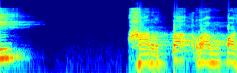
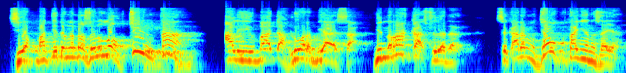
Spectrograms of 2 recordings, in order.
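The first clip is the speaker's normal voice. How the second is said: high-pitched, indignant sermon; punchy preacher's outcry, pitched high; fervent preaching; 6 semitones higher than usual. Real, not acted. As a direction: rail at the congregation about betrayal.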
